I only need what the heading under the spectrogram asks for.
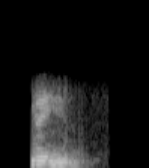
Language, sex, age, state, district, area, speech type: Hindi, female, 30-45, Uttar Pradesh, Varanasi, rural, conversation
